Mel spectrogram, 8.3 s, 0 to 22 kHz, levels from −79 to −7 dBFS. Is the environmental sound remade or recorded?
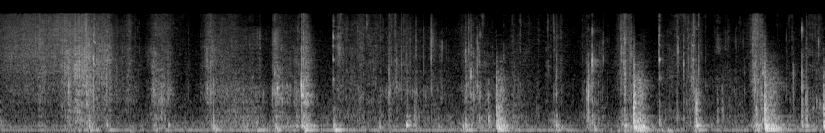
recorded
